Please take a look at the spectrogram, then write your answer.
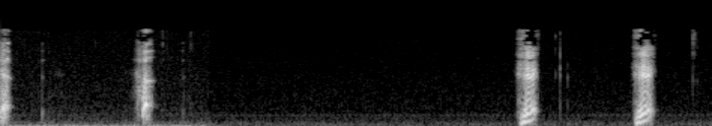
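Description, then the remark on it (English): Four sharp hiccups, the hiccups of the cat Pete from the book Pete the Kitty and the Case of the Hiccups, in two pairs separated by a silent pause of about two seconds; each one is a quick, abrupt vocal gulp. “Pete has the hiccups.”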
